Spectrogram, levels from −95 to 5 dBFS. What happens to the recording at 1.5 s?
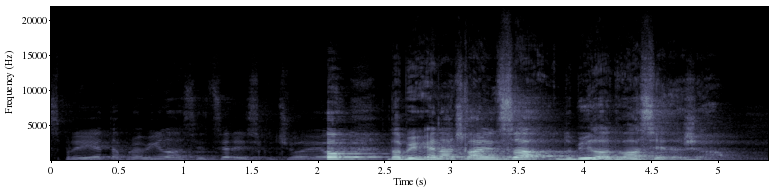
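At 1.5 s the speech sits inside an audio dropout to a faint residue, already under way at the start and ending abruptly at 2.07 s. Only a faint leak roughly 25 dB down remains, likely from a live path that lost its signal, unlike a pause or fade.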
